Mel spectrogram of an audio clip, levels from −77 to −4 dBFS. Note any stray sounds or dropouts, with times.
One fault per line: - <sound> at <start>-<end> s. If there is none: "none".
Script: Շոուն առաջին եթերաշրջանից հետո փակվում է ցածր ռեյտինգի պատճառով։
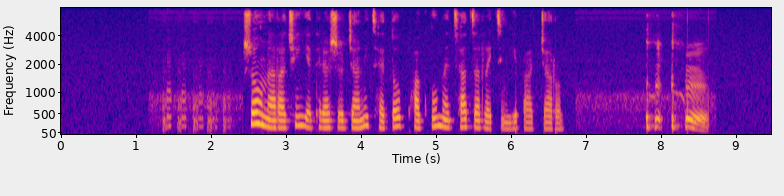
- laugh at 1.3-2.3 s
- cough at 7.8-8.7 s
